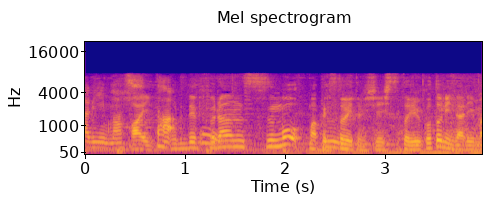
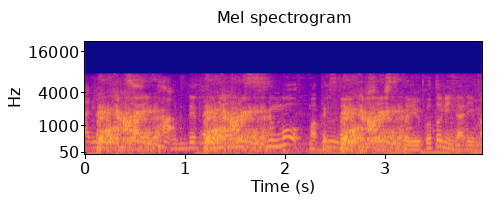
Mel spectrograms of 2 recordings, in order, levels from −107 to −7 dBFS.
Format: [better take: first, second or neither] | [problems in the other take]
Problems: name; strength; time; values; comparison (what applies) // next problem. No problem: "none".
first | background sound (Dog); 5 dB above the speech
